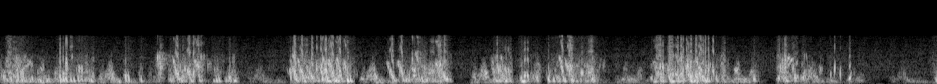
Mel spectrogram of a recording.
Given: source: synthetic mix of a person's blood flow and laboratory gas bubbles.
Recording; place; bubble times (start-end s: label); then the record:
Doppler ultrasound of blood flow; precordium
0.00-0.99 s: bubbles
1.23-1.33 s: bubbles
1.38-1.47 s: bubbles
1.54-2.41 s: bubbles
2.86-3.58 s: bubbles
3.84-4.54 s: bubbles
4.88-5.14 s: bubbles
5.19-6.07 s: bubbles
6.49-7.30 s: bubbles
7.50-7.62 s: bubbles
7.75-8.13 s: bubbles
8.19-8.24 s: bubbles
8.27-8.55 s: bubbles
9.32-9.38 s: bubbles
From the record:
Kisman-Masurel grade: 444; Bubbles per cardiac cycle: continuous sound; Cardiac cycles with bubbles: 100%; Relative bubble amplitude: maximal (0.775 to 0.999); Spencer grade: 4 (maximum detectable bubble signal sounding continuously throughout systole and diastole of every cardiac period, and overriding the amplitude of the normal cardiac signals); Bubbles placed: only in the low amplitude regions of the cardiac cycle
